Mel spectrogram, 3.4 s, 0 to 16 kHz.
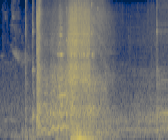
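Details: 1966 Chevelle during rebuild, after repeated cranking to draw up fuel: the starter cranks with a few rough catches, then dies away without firing; crank no start, possibly out of gas.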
